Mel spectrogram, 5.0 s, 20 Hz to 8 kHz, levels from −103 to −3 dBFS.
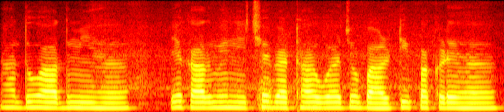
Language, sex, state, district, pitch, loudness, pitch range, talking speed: Hindi, male, Jharkhand, Deoghar, 145 Hz, -19 LUFS, 140-150 Hz, 165 wpm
